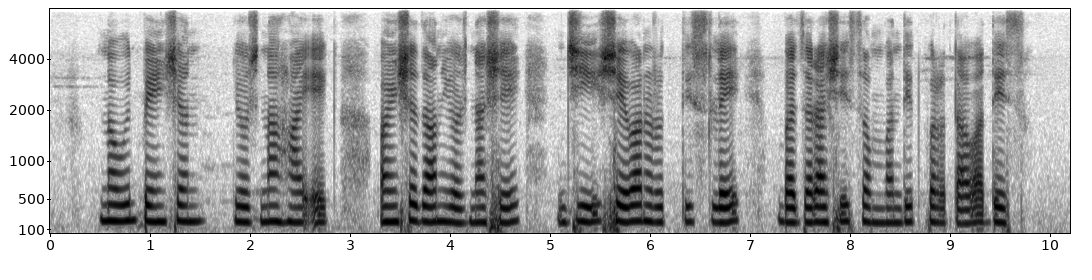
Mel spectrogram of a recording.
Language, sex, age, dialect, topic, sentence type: Marathi, female, 25-30, Northern Konkan, banking, statement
